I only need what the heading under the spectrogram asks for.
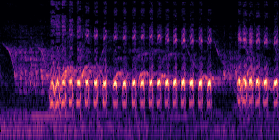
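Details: A female White-crested laughingthrush, very chatty, gives a fast run of about twenty sharp, repeated chirps at a steady mid-high pitch, pausing briefly before resuming.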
